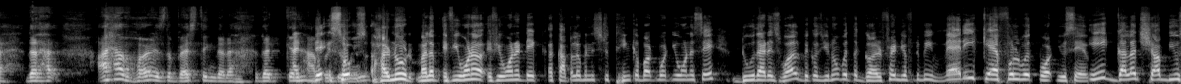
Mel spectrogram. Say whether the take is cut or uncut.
cut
